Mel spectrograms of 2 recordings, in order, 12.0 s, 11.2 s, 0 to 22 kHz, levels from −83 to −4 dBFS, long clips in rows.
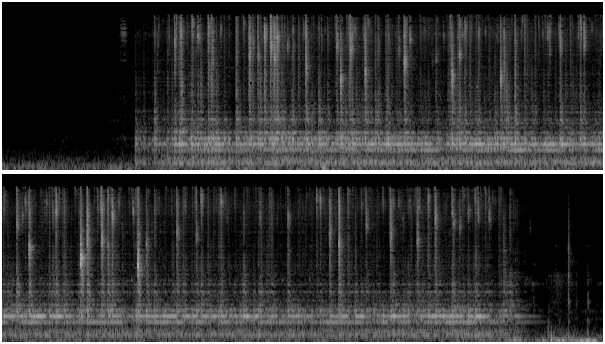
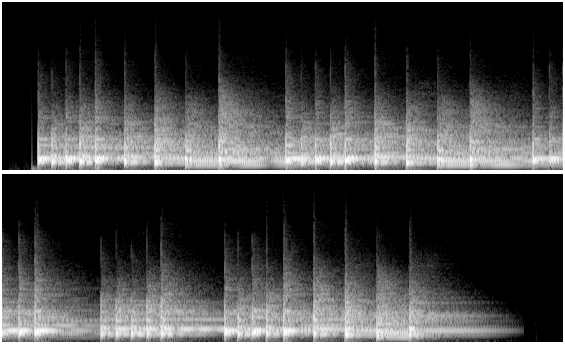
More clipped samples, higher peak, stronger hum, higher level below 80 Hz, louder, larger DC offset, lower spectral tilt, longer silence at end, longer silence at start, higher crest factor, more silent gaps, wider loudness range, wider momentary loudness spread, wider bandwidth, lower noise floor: neither; second, -10 dBFS vs 0 dBFS; neither; second, -58 dBFS vs -44 dBFS; second, -35 LUFS vs -14 LUFS; neither; second, -2 dB/octave vs -11.5 dB/octave; second, 0 s vs 0.75 s; second, 0 s vs 0.35 s; first, 28 dB vs 12 dB; neither; first, 4 LU vs 1 LU; first, 16 LU vs 8 LU; first, 17 kHz vs 4.2 kHz; about the same, -61 dBFS vs -62 dBFS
